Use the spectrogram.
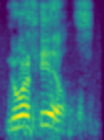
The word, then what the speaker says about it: North Hills: the emphasis so it's North Hills emphasis on the Hills just like emphasis on the York not like South Park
